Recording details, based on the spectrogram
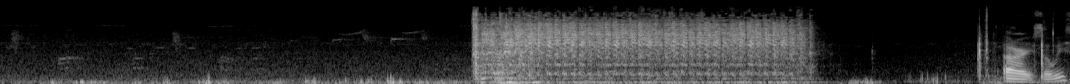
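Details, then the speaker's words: Corvette after new spark plugs, fuel dampener and EGR valve work; starter cranks about three seconds with steady churning, never catches. Owner suspects fuel-related problem from fouled plugs. Crank no start. "couldn't get the car to start for some reason which it does indicate that they had a foul part plugs so it is a fuel related problem"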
